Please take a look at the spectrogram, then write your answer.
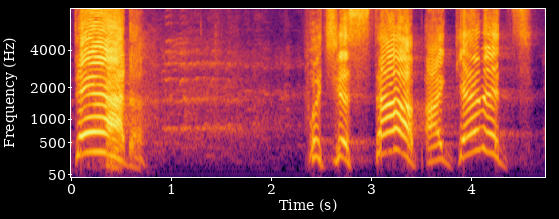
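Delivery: loud, high mock-exasperated shout at a pest; exasperated yell. Pastor voicing his dad's teasing, shouting high and loud. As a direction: yell at him like a fed-up kid, half laughing. Exasperated daughter yelling at her dad.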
